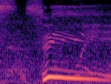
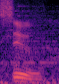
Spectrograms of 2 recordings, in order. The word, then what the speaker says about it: Sui: How do you say it? Sui? It's like Sui. Okay, I said Sue.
